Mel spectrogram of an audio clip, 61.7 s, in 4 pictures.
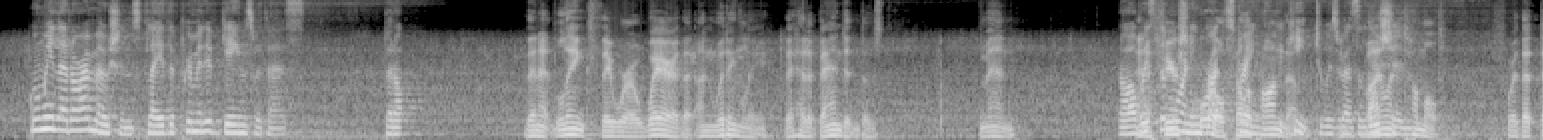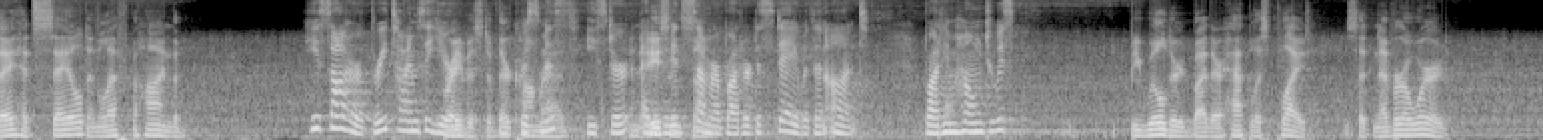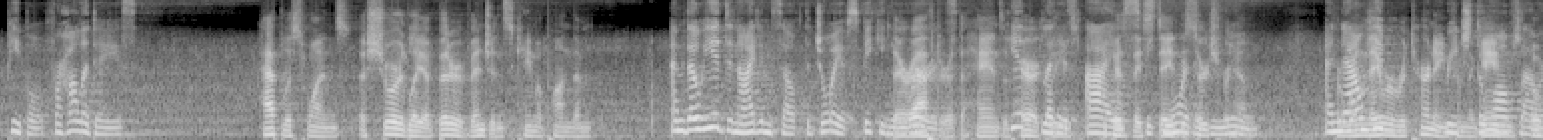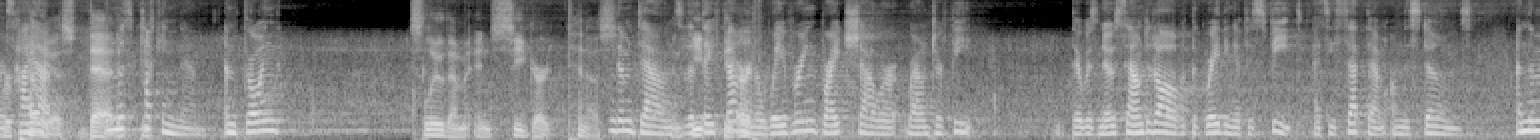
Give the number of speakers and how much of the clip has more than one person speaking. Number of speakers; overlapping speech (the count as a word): two, about 24%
